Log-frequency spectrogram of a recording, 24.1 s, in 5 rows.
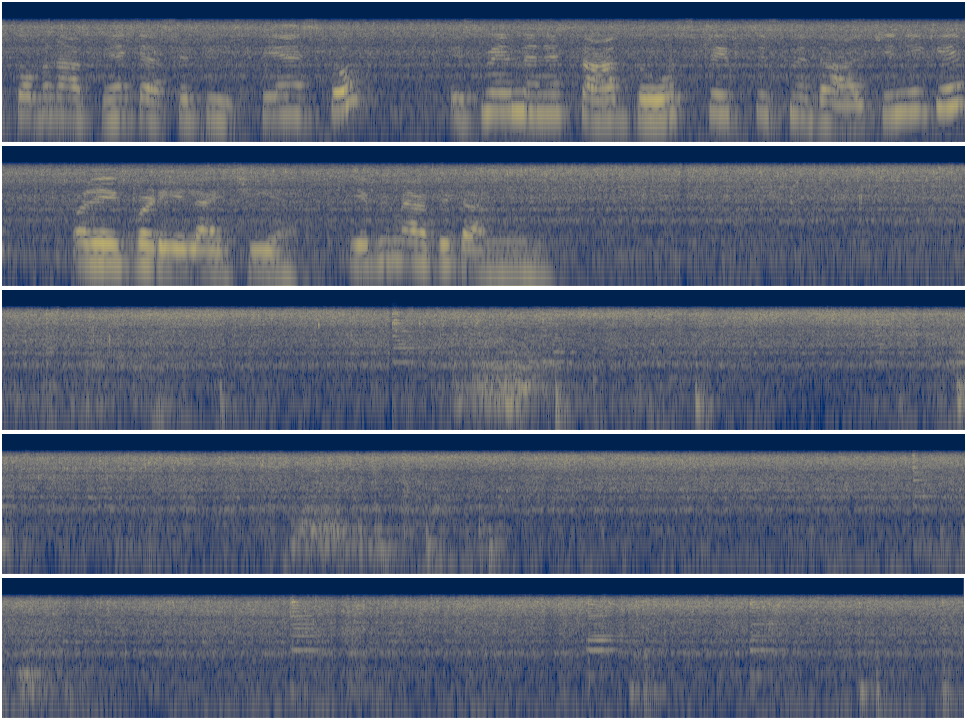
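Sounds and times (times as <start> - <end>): food sizzling in hot oil: 0.0 - 24.0
spatula scraping a metal pot: 11.6 - 12.7, 15.8 - 16.8.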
